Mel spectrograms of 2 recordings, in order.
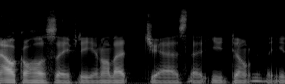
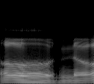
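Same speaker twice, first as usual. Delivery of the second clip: put-on gravelly, hoarse, deep voice; 4 dB louder than usual. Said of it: "speak, and I just went".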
